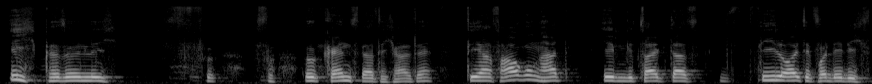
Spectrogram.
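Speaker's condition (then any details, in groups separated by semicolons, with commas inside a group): Stuttering; stuttering symptoms, also present during stage performances; repeated sounds, prolonged sounds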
